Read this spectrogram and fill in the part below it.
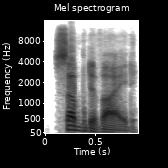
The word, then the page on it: subdivide: American English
